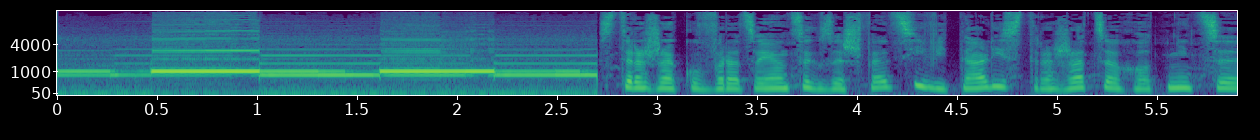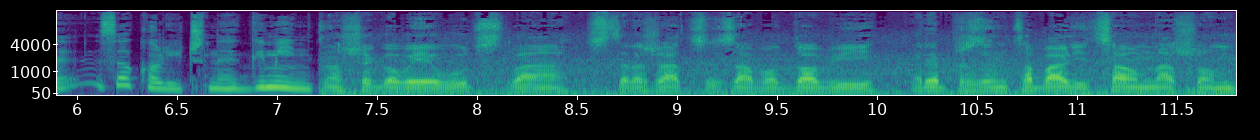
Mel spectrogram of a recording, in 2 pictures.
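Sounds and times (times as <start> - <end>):
electronic sirens welcoming returning firefighters: 0.0 - 2.8
speech: 2.8 - 11.7.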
